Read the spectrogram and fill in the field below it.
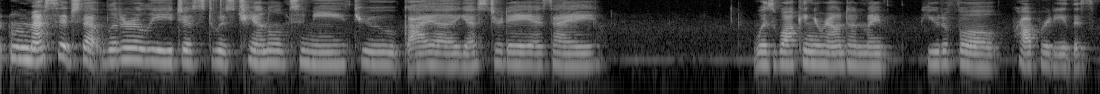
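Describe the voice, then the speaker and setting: A woman speaking as a spiritual guide, leading a guided breathing meditation in a slow, soothing, breathy way. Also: mid-range voice, flat delivery.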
